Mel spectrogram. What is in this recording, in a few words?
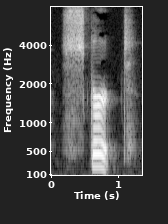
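"skirt", English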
